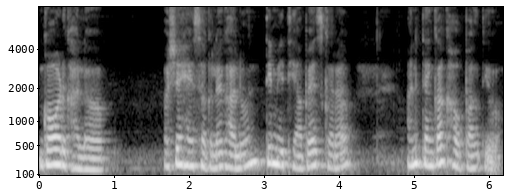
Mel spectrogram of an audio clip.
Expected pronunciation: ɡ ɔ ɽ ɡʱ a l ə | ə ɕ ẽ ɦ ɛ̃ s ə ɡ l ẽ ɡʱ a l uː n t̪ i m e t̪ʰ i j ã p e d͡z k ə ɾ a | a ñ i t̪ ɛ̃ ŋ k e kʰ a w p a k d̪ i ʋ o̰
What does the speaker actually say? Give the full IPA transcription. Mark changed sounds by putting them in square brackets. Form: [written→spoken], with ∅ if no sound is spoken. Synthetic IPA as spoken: ɡ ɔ ɽ ɡʱ a l ə | ə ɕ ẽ ɦ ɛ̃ s ə ɡ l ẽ ɡʱ a l uː n t̪ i m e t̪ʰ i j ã p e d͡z k ə ɾ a | a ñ i t̪ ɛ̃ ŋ k [e→a] kʰ a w p a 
